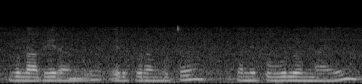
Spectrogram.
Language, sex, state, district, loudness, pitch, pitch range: Telugu, female, Andhra Pradesh, Krishna, -29 LUFS, 180 Hz, 175-205 Hz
